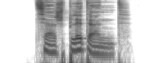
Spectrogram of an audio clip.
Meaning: present participle of zersplittern
- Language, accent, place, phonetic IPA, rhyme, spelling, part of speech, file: German, Germany, Berlin, [t͡sɛɐ̯ˈʃplɪtɐnt], -ɪtɐnt, zersplitternd, verb, De-zersplitternd.ogg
